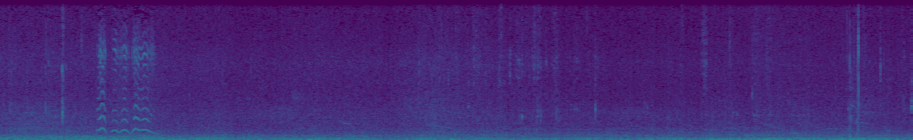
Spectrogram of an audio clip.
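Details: Zlatan, a pet cat waiting at home and happy as its owner returns, gives one short, wavering, high meow, then falls quiet under a steady low rumble with a few faint clicks.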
